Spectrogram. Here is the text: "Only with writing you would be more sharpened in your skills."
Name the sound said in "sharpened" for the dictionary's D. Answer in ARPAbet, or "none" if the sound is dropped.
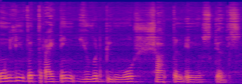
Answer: none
